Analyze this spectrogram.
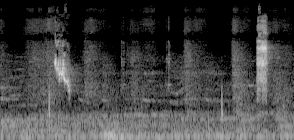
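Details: Happy pet budgerigars: one sharp descending chirp near the start, then a second brief bright burst near the end, with soft clicks and quiet room noise between.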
